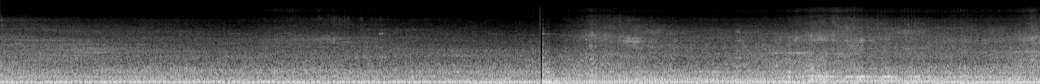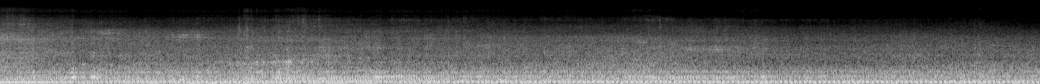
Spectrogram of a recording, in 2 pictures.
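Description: Wind rushes steadily past a moving motorbike.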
